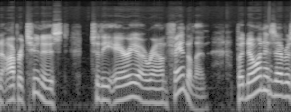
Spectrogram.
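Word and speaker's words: Phandalin: and the nearby human town of phantomlin pronounced fandolin prospered as well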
